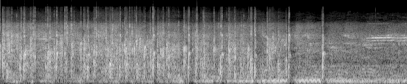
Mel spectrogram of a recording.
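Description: Loud applause from a crowd at a local event for a municipal councillor, dense rapid clapping close to the recorder, thinning toward the end.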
